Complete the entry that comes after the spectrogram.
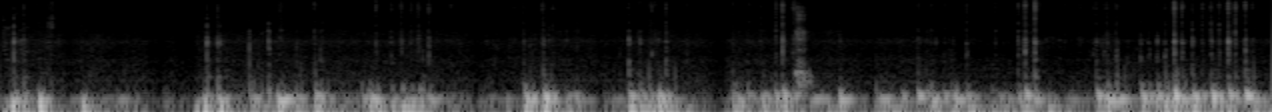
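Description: Steady typing on a computer keyboard, a continuous patter of quick clicky keystrokes with brief pauses, close to the microphone over a low rumbling background, with no talking.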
